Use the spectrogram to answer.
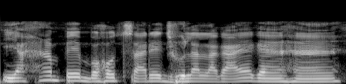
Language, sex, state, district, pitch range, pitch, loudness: Hindi, male, Jharkhand, Palamu, 135-155 Hz, 140 Hz, -15 LUFS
